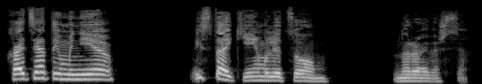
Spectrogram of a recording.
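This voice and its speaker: A woman voicing a spoiled, capricious young prince who is bossy and excitable. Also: on the low side, slow pace, no echo, clean studio sound.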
